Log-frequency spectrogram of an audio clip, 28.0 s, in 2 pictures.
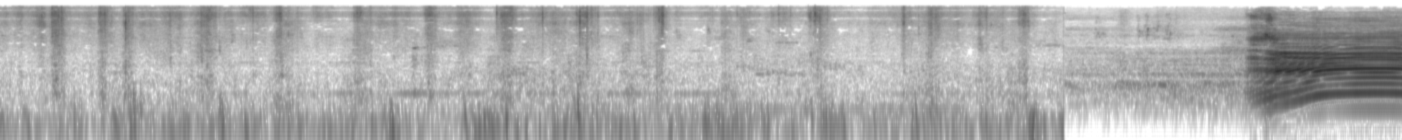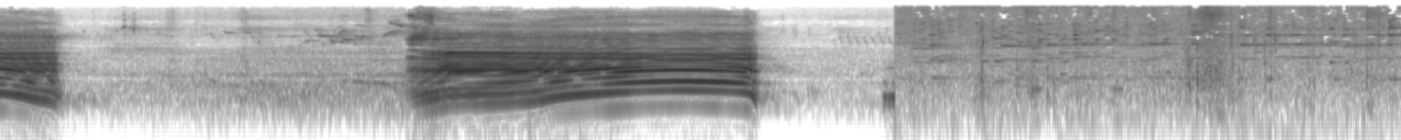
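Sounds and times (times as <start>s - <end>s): cow mooing: 12.5s - 14.7s, 18.1s - 21.7s.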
